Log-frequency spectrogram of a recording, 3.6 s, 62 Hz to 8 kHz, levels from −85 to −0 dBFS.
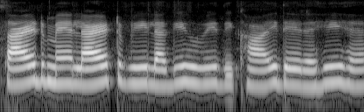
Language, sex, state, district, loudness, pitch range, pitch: Hindi, female, Jharkhand, Palamu, -18 LUFS, 200-225 Hz, 215 Hz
